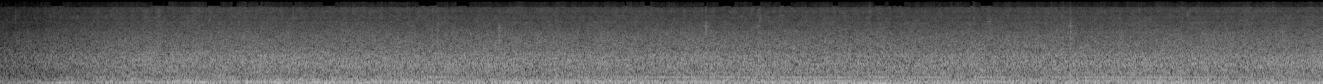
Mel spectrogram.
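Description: Steady rain falling, a dense even hiss that swells up in the first second and then holds constant and loud with no voices.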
